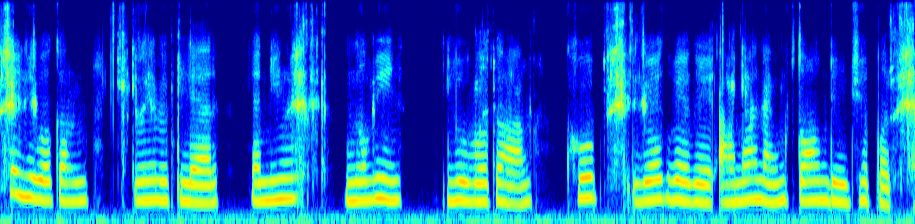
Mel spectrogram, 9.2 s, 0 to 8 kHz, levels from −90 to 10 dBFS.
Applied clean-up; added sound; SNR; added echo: neural diffusion model UNIVERSE++.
